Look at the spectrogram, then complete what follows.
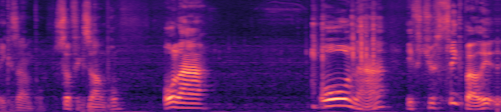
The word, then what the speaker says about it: hola: Ola. If you think about it, it should write this way. But you know what? The H is silent.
